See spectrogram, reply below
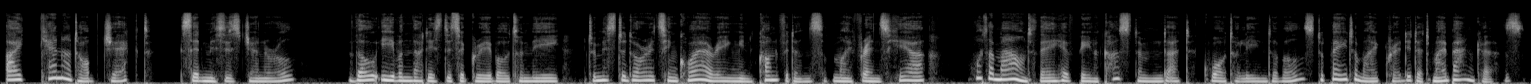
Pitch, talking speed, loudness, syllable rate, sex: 170 Hz, 150 wpm, -19 LUFS, 4.8 syllables/s, female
